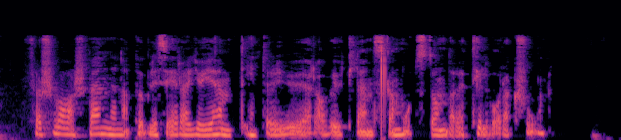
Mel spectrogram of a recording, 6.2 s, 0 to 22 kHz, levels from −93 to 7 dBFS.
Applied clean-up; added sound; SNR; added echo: classical method spectral subtraction.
